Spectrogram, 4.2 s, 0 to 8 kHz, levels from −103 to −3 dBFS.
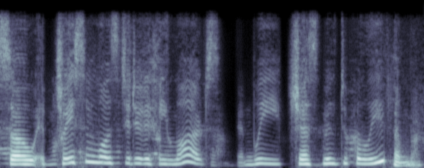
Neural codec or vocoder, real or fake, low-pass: codec, 16 kHz, 0.5 kbps, X-Codec, HuBERT features, trained on balanced general audio; fake; 7.2 kHz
